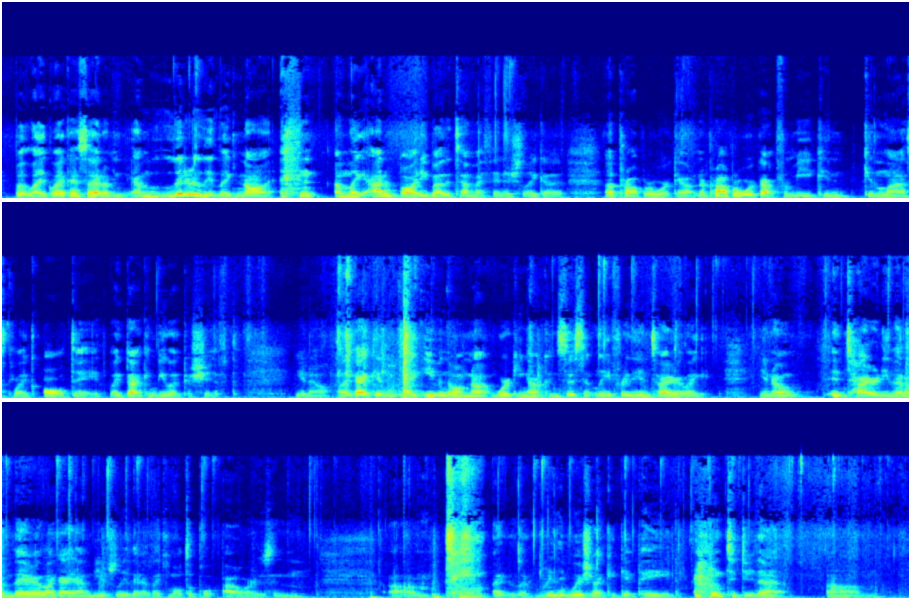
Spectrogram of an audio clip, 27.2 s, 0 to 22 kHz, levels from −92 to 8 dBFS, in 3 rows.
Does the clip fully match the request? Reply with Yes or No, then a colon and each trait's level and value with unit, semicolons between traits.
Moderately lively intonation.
Yes: average, 3.4 semitones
